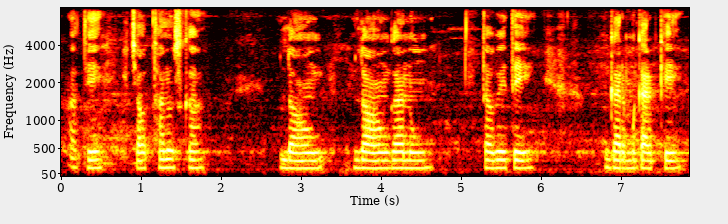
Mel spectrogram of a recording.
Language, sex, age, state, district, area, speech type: Punjabi, male, 18-30, Punjab, Fatehgarh Sahib, rural, spontaneous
